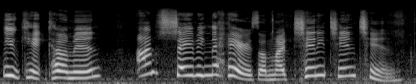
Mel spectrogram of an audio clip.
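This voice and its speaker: A woman doing a stubborn little pig yelling back. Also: very high voice, sing-song, unhurried, noisy background, voice pushed up, heavily acted. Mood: defiant. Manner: loud, defiant shouting. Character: stubborn little male pig shouting from his house.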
